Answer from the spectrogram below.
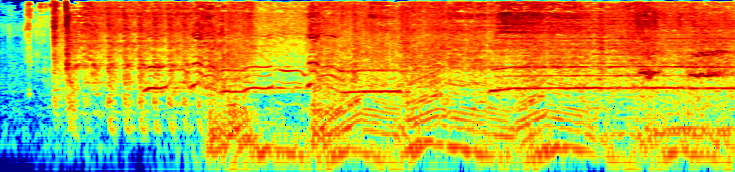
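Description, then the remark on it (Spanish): A few sharp clicks, then the engine of a small blue convertible Volkswagen Karmann Ghia cranks and catches, settling into a loud, buzzy idle that revs up and down in repeated swells as the car reverses out and turns, skidding. “Sube a su pequeño Volkswagen Carmangia descapotable azul.”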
